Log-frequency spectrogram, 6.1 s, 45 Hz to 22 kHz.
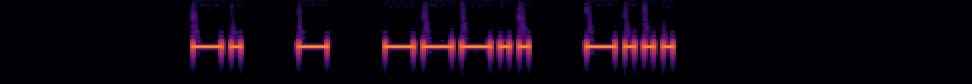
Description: Morse code, heard as a keyed tone, about 20 wpm, spaced as for 14 wpm, 700 Hz. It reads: NT8B
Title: USA Call Signs - 4 Characters - 2x Character Spacing - 20wpm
